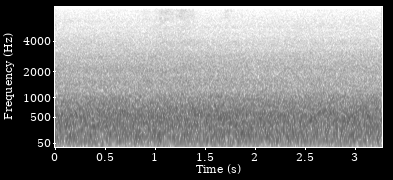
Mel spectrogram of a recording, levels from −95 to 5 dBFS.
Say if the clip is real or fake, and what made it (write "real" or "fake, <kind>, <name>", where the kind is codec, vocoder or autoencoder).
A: real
